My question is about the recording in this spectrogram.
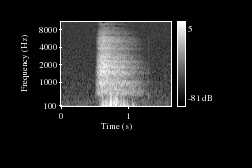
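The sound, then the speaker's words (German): A single deep, audible breath, a breathy rush that swells quickly and trails off like a long sigh, with no talking around it. “Und atmet einfach mal tief durch”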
